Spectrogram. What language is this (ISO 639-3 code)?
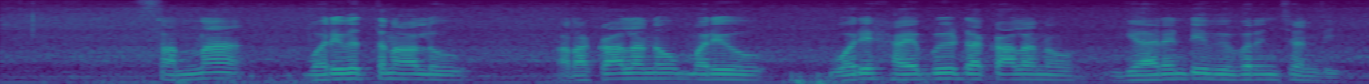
tel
